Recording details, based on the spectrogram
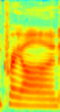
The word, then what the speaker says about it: crayon: I think you're missing a syllable if you say crayon. Like, you're, crayon. – That's, crayon is one syllable. Crayon has two syllables written out in the...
